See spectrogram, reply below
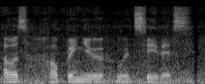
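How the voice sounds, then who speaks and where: A man's voice: on the low side, level tone, moderate pace. Chatty man on a street live stream. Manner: chatty, reads viewer comments aloud, hesitant fillers. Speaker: livestream walking vlogger. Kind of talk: casual live-stream chat. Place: outdoors on a quiet city street. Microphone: handheld camera with small recorder mic and wind cover. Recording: street noise around handheld mic. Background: city street ambience.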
